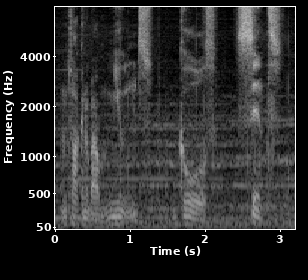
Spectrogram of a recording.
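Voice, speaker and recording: A stern, contemptuous squad officer from a video game. His voice is low and his manner curt and condescending. Music plays clearly behind him. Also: slow. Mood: stern, suspicious. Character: gruff, hostile, contemptuous male military squad officer. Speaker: military officer handing out assignments.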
